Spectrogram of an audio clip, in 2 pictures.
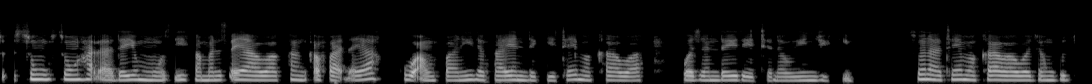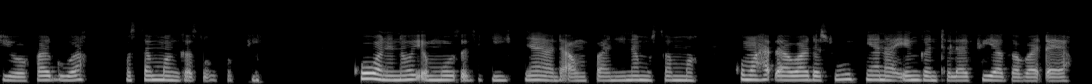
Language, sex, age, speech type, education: Hausa, female, 15-29, spontaneous, secondary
